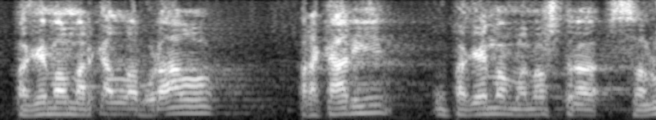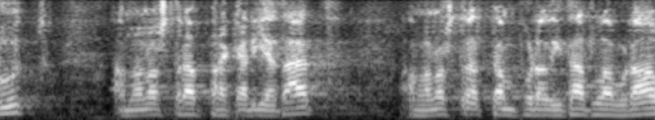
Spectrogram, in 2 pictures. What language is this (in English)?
Catalan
